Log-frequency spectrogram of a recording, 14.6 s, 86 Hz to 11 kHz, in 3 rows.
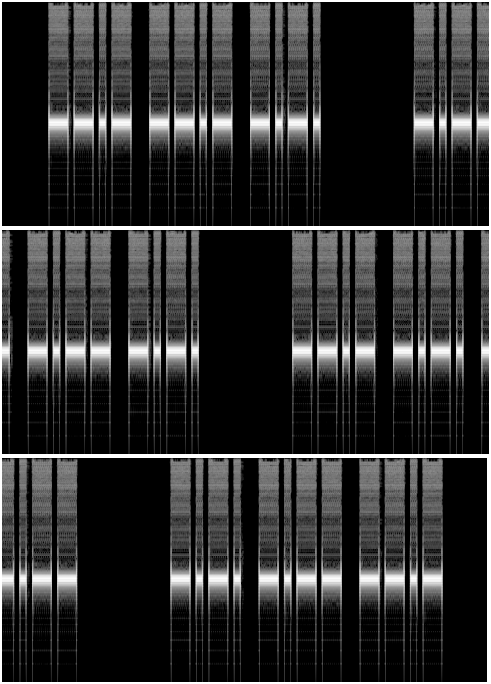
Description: Morse code, heard as a keyed tone, about 19 wpm, 800 Hz. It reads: QQC YYC QCY CYQ
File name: morse mp3 / lecon2-vitesse 18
